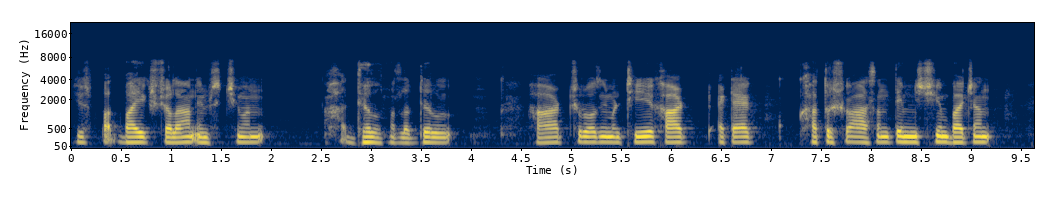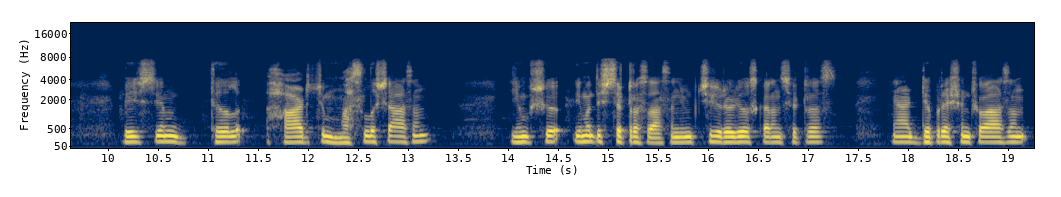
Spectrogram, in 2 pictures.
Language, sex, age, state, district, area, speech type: Kashmiri, male, 18-30, Jammu and Kashmir, Kulgam, rural, spontaneous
